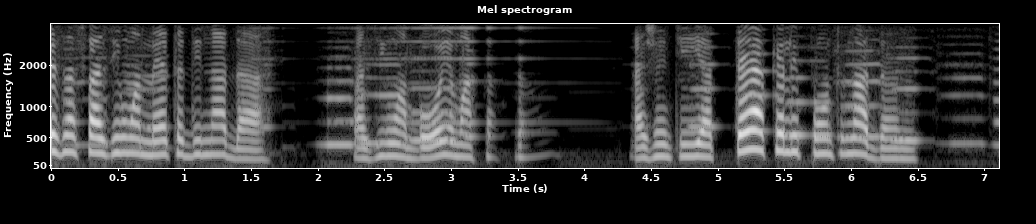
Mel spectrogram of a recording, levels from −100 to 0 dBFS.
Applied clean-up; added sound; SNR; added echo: neural mask model RNNoise.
